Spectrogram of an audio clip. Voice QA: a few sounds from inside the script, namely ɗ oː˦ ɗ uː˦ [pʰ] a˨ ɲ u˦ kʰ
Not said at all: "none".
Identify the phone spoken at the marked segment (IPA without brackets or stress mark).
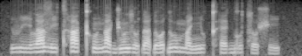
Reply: m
